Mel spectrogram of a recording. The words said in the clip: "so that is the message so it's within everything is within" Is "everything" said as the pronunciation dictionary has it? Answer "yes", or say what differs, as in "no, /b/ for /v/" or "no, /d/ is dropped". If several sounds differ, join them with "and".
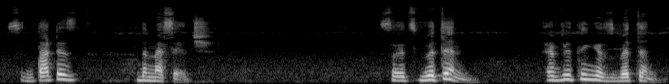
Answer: no, /t/ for /θ/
